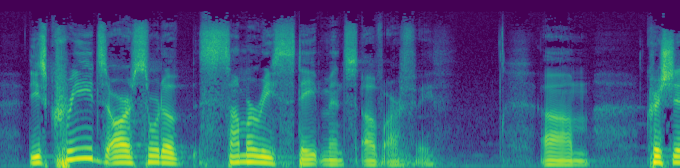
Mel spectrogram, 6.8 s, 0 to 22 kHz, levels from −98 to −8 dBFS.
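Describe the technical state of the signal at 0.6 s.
At 0.6 s the speech signal is intact, with no technical fault present at that moment.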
